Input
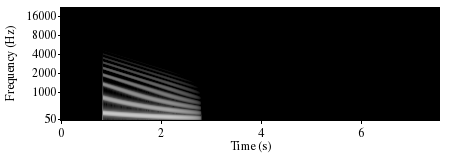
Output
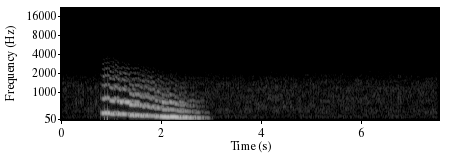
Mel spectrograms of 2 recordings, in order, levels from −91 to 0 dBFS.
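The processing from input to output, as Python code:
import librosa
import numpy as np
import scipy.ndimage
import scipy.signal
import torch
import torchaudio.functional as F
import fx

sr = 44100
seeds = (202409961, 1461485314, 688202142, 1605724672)

y = fx.peak_eq(x, sr, hz=630.0, db=13.0, octaves=0.23)
y = fx.dmg_noise_band(y, sr, seeds[0], low_hz=110.0, high_hz=1400.0, level_db=-61.0)
y = fx.chorus_voices(y, sr, voices=6, hz=0.49, base_ms=17, depth_ms=1.8, mix_pct=60)
y = fx.granulator(y, sr, seeds[1], grain_ms=100.0, per_s=20.0, spray_ms=100.0, spread_st=0)
y = y + 10.0 ** (-10.5 / 20.0) * np.pad(y, (int(192 * sr / 1000.0), 0))[:len(y)]
y = F.gain(torch.from_numpy(y), -6.5).numpy()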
